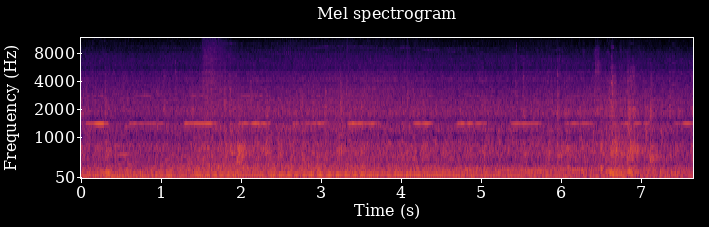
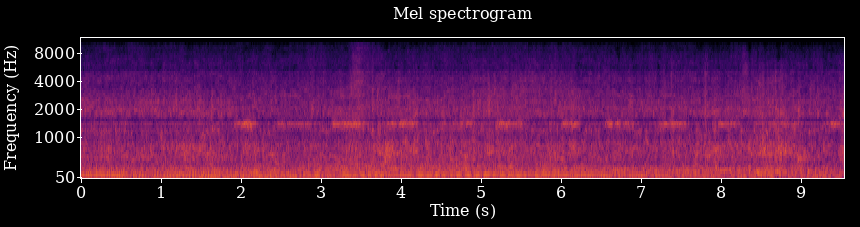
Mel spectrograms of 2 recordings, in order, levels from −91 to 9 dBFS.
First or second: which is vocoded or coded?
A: second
